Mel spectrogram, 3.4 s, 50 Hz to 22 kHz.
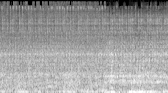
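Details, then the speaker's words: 2015 Audi Q7 V6 TFSI at idle after code reset: uneven, lumpy low throb, constant cylinder 5 misfire; coil swap didn't fix it. "So you see this is gone through the reset process, and so you're still just constantly misfiring on cylinder 5."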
